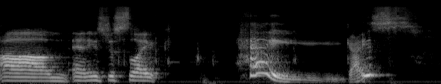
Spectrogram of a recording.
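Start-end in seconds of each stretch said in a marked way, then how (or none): 2.3-4.1 put-on sleepy, groggy, tipsy, drunk-sounding voice. Voicing a groggy character who greets the group: groggy, tipsy voice. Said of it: "he looks like he's probably about three drinks in".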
